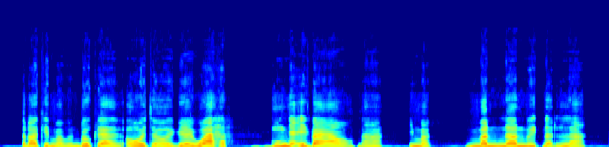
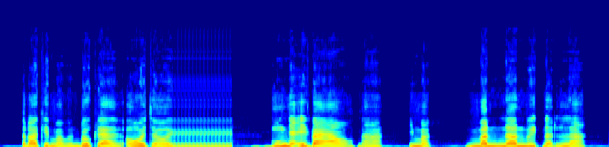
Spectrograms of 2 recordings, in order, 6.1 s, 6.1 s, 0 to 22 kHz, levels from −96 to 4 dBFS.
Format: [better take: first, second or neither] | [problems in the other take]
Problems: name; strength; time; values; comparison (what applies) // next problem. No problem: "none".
first | audio freezing; at 2 s for 0.5 s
